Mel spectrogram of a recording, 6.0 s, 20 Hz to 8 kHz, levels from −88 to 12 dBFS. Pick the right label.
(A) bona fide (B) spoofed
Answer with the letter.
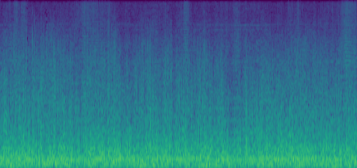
A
